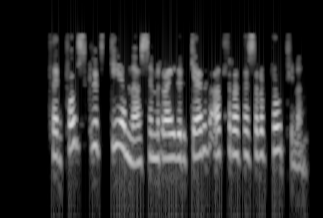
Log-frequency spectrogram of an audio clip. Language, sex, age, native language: Icelandic, female, 30-39, Icelandic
